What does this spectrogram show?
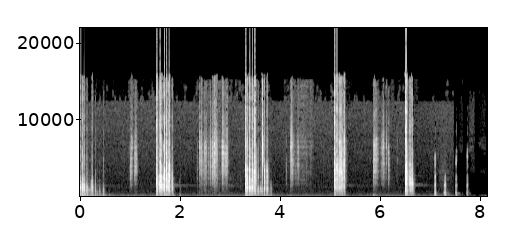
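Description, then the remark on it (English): Gaming dice rolled on various surfaces, including wood and plastic: four separate clattering rolls, each a short rattle, ending with a few light, quick ticks as the last die bounces and settles. No talking. “gaming dice rolled on various surfaces”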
